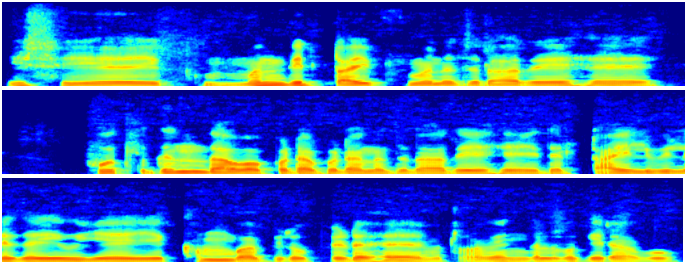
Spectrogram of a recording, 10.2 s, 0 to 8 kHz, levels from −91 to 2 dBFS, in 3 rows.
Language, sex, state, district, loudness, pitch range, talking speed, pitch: Rajasthani, male, Rajasthan, Churu, -20 LUFS, 105-115 Hz, 160 wpm, 105 Hz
